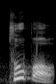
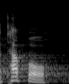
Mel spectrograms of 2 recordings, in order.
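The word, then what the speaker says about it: tuple: Tupo or tapo I think you can pronounce both.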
